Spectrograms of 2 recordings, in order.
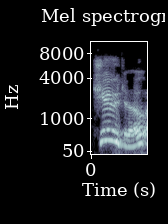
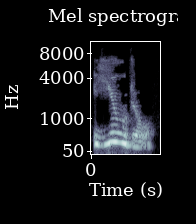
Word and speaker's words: Judo: Yeah, here the pronunciation is a little bit different. It's not judo as in English, it's judo.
